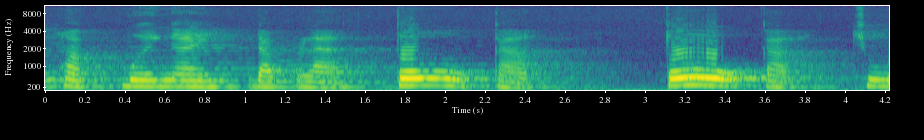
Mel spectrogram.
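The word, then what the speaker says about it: 十日: Chúng ta có toka ở đây thì trường âm của hàng to không phải là chữ ư mà lại là chữ ô, cái gốc nguyên thủy của cái trường âm đó, đúng không ạ? Nhắc lại nhớ, tô cả đây là tô ô cả, chứ không phải tô ư cả đâu nha.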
